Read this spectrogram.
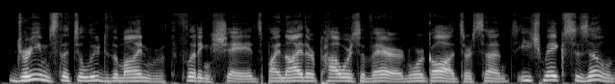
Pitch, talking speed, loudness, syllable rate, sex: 155 Hz, 205 wpm, -20 LUFS, 4.9 syllables/s, male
